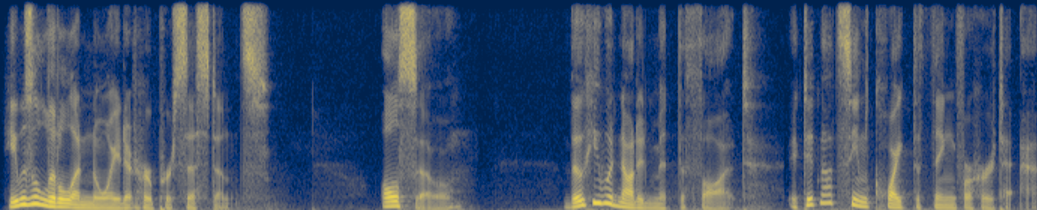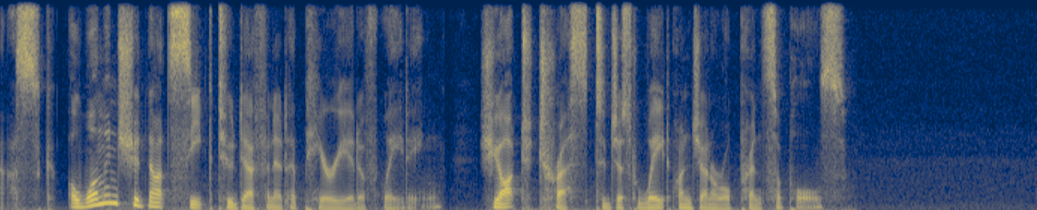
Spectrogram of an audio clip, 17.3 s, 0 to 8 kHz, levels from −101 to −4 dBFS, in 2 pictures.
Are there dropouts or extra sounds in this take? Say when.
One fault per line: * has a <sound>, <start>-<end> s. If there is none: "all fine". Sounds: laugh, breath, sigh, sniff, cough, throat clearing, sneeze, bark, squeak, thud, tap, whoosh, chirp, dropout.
all fine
